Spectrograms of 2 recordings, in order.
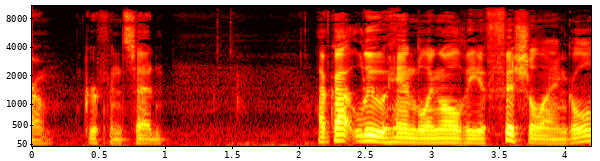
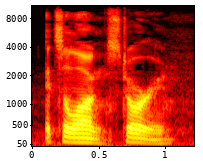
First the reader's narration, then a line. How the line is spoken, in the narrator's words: Griffin said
